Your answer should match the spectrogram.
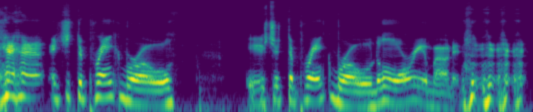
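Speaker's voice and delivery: mock prank bro. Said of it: "You're like".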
